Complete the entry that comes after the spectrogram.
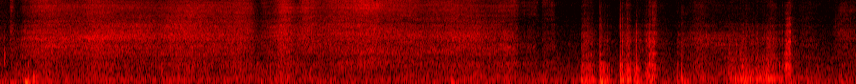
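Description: A large sheet of thin white paper is held curled in front of the microphone while fingertips and nails scratch and rub it. The first half is a steady bright, hissy scraping. It then turns into irregular crinkling and bending with sharper low thumps.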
